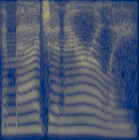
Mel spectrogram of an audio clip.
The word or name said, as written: imaginarily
